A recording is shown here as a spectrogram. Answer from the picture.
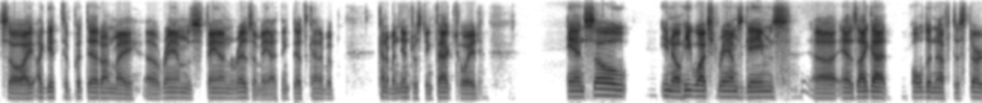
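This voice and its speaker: A man's fairly low-pitched voice with a Pacific Northwest accent, bright and sharp in tone, with fairly even intonation at a moderate pace, in a dry, close sound with no echo. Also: quiet background. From Southeast Washington, US. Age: 60s. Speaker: sports fan guest. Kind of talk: casual interview chat. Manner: halting, many fillers and repeats.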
